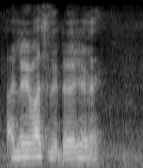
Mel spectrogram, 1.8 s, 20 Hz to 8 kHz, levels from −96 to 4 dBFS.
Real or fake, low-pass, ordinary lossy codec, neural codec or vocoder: fake; 7.2 kHz; none; codec, 44.1 kHz, 3.4 kbps, Pupu-Codec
